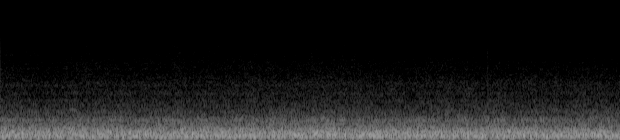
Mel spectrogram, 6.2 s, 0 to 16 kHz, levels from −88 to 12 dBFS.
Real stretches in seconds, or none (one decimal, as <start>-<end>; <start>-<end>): 0.0-6.2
